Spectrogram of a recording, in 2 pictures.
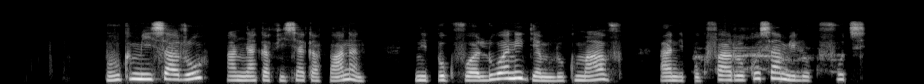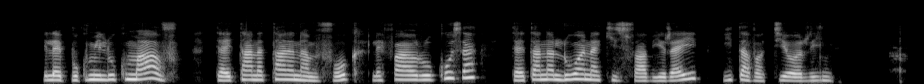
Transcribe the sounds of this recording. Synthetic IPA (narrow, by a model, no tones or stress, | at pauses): b̥ukumisaɾu | aminiakav̥isiakavananə̥ | nibuku̥v̥ualuanid̪eamilukumavu̥ | aɾnib̥uku̥faːɾokusəmiluku̥fut͡si̥ | ilajb̥ukumilukumavu̥ | d̪̥iait̪anət̪ananamiv̥okə̥lajfaːɾokusə | d̪̥iait̪analuanakiziv̥aviɾaj | it̪avat̪ioɾinə̥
